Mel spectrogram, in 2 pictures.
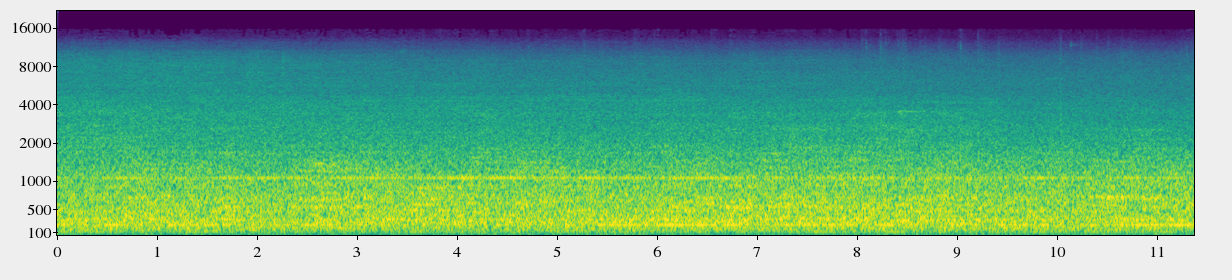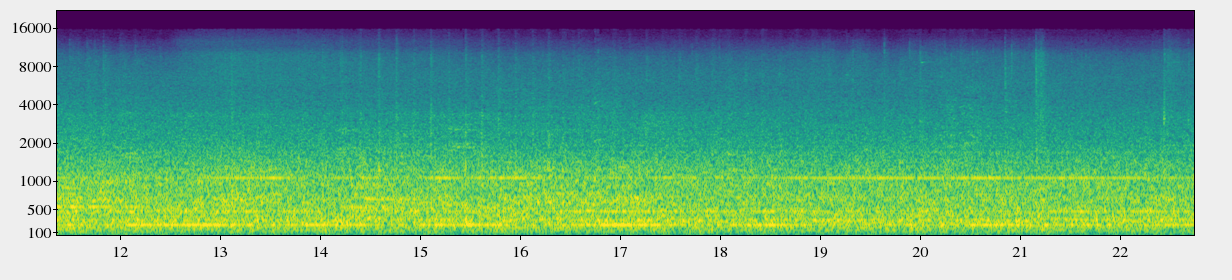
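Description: Steady hum and whir of a stationary N700 series shinkansen standing at the platform, its on-board equipment running, with a constant high tone and a lower tone that comes and goes.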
